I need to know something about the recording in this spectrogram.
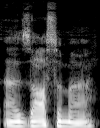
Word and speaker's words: Zosima: just ran across where the elder zosima is that's how you say it he's giving advice to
